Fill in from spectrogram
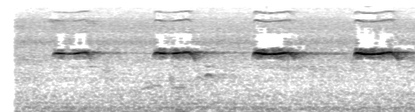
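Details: Brush cuckoo calling at Kobble Creek, south-east Queensland, on a dull day: clear, steady whistled notes, each about a quarter second long, repeated four times at regular intervals, with faint background hiss.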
